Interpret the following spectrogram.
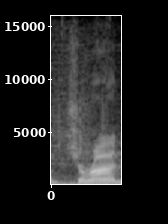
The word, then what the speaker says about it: Jaron: So Jaron means cry of rejoicing, and the Hebrew is the Hebrew variant, and it's spelled Y-A-R-O-N, and it's Jaron.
